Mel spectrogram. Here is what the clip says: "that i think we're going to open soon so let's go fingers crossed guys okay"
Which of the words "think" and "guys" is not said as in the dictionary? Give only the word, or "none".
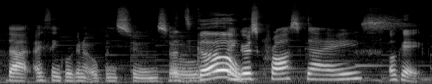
none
